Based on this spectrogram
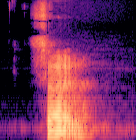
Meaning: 1. head 2. top, tip, point 3. head, chief 4. conquer, subdue, overpower, win 5. one of the four top-valued playing cards 6. arrow 7. lake 8. sir
- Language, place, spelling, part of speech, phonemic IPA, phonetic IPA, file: Hindi, Delhi, सर, noun, /səɾ/, [sɐɾ], LL-Q1568 (hin)-सर.wav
